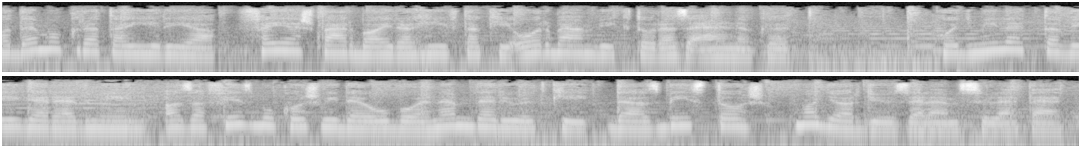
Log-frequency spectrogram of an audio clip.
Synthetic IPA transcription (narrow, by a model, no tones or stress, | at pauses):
ɒd̪ɛmo̞krɒt̪ɒiːrjɒfɛjɛʃpaːrbɒjrɒɦiːft̪ɒkio̞rbaːɱvikt̪o̞ɾɒzɛlnø̞kø̞t̪ːho̞ɟmilɛt̪ːɒveːɡɛɾɛd̪meːɲɒzɒfeːzbuko̞ʃʋid̪ɛoːboːlnɛmd̪ɛɾylt̪kid̪ɛɒzbist̪o̞ʃmɒɟɒrɟøːzɛlɛmsylɛt̪ɛt̪ː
